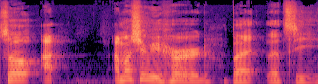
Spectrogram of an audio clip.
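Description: On a very clean recording with a silent background, a man speaks at a moderate pace with very wide pitch swings. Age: 30s. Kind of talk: casual chat. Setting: studio.

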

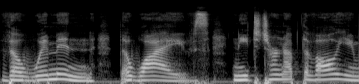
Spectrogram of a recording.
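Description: A woman with a very deep, low pitch at a very slow pace. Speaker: podcast co-host. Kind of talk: casual banter podcast.

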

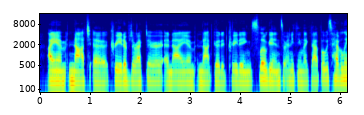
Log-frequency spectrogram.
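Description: In a very clean recording with a silent background, a woman talks at a fairly quick pace with an American accent. Her voice is fairly low in pitch and carries vocal fry. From New Jersey. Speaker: business executive. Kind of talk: interview.

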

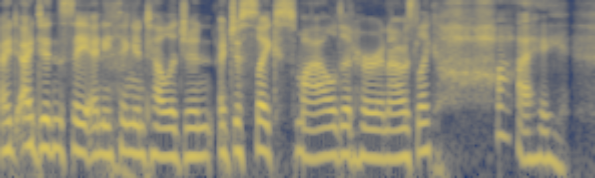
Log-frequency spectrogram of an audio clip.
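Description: Here is a woman with a plain, everyday voice, fairly low in pitch, speaking at a fairly quick pace with ordinary pitch variation. The recording is very clean, with a silent background. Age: 30s. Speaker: singer-songwriter. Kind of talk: casual chat. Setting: studio.

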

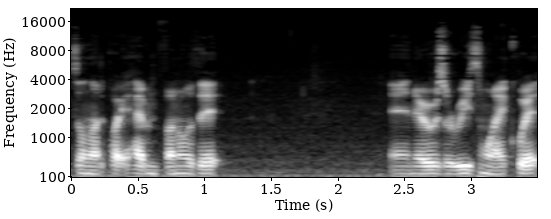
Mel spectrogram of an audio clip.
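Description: The voice belongs to a man. It sits very deep and low. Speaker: student and military veteran, first-time guest. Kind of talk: casual chat.

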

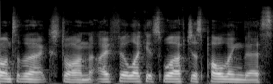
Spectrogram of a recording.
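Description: With a British accent and medium pitch, a man speaks on a very clean recording with a silent background. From Britain. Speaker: podcast host. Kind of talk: casual chat.

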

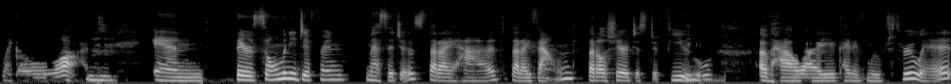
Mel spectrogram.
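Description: A woman's unremarkable speaking voice at medium pitch and moderate pace, with ordinary pitch variation, big swings in loudness, and a very clean recording over a silent background. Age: 40s. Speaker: energy healer and meditation guide. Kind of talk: casual chat.

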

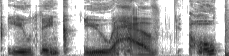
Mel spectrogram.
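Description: Raspy put-on character voice at low-to-middle pitch. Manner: hateful, despairing.

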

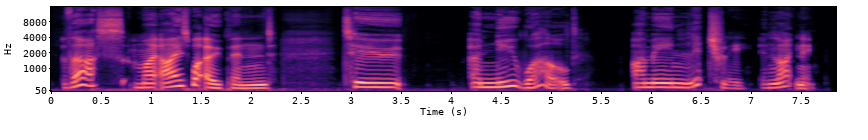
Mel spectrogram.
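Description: With a British accent, a woman speaks at medium pitch with lively intonation, at a very slow pace with long, frequent pauses. The sound is dry and close with no echo, on a very clean recording with a silent background. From UK, Ghanaian family. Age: 30s. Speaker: podcast host and actor. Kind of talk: casual monologue. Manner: animated.

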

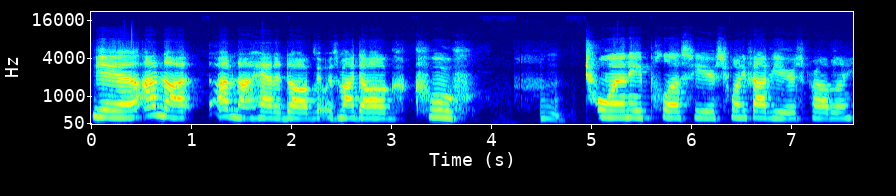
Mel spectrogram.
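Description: A woman speaks in a Southern US accent at a fairly slow pace. Her fairly high pitch keeps fairly even intonation. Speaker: podcast co-host. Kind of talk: casual chat.

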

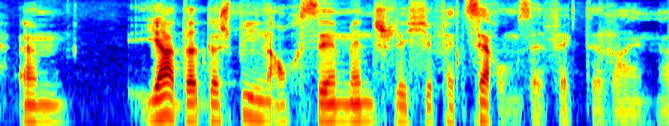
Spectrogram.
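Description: A man's normal speaking voice, medium in pitch, at a fairly slow pace, in a very clean recording with a silent background and a dry, close sound with no echo. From Luxembourg. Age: 40s. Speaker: psychotherapist and author. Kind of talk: interview.

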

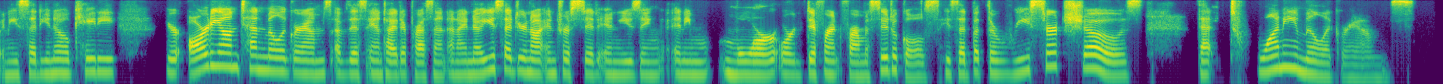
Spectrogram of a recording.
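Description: A woman has a normal speaking voice at medium pitch, with ordinary pitch variation, very even loudness and a moderate pace. The background is quiet, and the sound is dry and close with no echo. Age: 40s. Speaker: author and life coach. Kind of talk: interview.

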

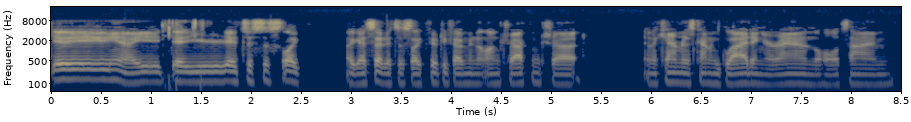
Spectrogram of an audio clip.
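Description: A man with a normal speaking voice, fairly low in pitch, at a moderate pace with fairly even intonation and a quiet background. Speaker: podcast guest. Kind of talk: casual chat. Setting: video call.

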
